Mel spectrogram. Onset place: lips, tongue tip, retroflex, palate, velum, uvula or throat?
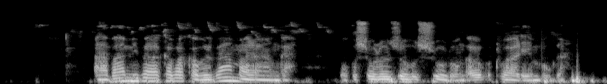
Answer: lips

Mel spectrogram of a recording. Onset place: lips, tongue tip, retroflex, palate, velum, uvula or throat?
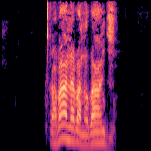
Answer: lips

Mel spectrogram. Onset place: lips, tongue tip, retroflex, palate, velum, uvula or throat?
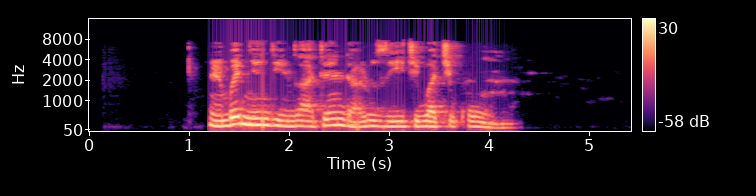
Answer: lips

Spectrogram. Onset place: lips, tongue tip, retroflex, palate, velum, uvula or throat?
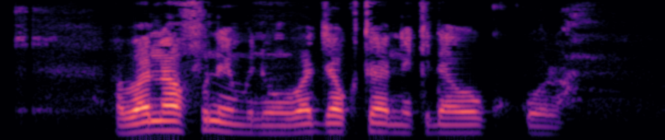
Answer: lips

